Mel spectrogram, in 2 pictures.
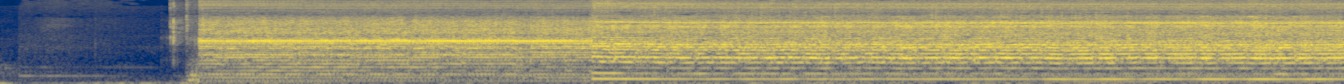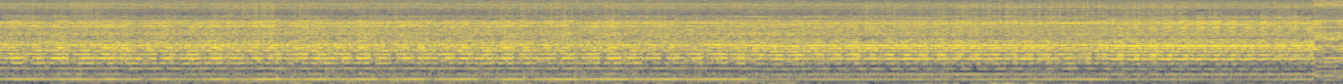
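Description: A small rotary tool whines steadily at high speed.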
